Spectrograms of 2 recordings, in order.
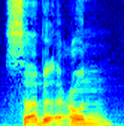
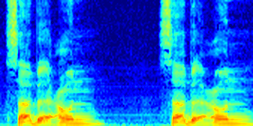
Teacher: ba, ini sukun, maka qalqalah, mantul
